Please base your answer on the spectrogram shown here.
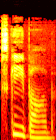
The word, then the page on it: skibob: American English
